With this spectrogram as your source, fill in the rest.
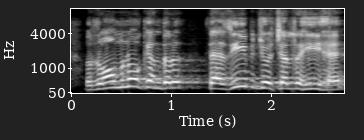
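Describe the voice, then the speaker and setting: This is a man's voice. His pitch is high. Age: 70s. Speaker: Sufi scholar. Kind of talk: religious lecture.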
